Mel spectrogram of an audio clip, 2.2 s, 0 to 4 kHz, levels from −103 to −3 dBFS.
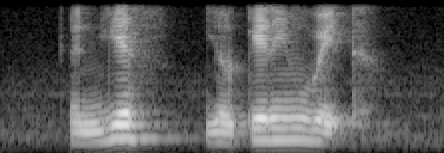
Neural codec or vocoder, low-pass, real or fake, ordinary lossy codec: none; 3.6 kHz; real; none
